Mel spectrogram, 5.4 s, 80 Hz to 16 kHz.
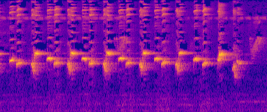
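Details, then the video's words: Early-morning yellow-vented bulbul, 1.5 years old, from Bekasi, in a relaxed 'ropel' song: a fast, unbroken chain of whistled two-part notes, about three per second, clear against near silence. "Trucukan Ropel Pagi Subuh Nada Santai"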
